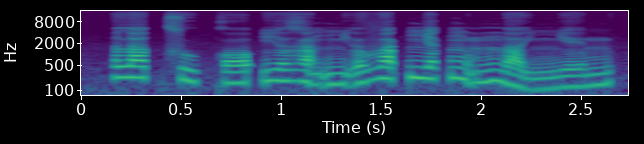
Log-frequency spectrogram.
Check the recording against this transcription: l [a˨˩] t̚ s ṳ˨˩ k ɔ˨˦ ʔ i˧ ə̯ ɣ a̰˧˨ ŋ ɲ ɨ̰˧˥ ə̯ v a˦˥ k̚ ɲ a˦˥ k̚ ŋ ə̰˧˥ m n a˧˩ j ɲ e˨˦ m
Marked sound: incorrect: a˦˥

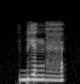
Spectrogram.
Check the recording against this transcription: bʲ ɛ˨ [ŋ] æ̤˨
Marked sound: correct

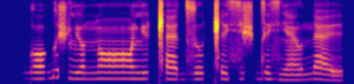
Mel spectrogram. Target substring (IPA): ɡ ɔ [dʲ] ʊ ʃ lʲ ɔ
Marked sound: incorrect: ɡ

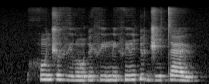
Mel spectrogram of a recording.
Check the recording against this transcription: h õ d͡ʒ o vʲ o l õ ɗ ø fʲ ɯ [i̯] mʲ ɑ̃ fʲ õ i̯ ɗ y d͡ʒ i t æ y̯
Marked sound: correct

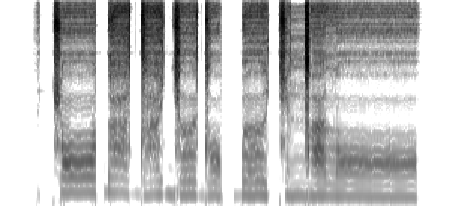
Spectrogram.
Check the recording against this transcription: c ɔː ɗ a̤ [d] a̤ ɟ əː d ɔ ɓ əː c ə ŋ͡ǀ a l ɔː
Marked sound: correct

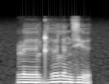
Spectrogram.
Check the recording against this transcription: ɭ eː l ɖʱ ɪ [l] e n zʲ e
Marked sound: correct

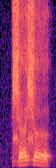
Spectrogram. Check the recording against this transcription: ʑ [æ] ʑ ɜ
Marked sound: correct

